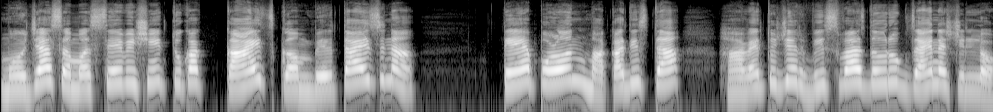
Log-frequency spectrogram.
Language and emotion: Goan Konkani, angry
